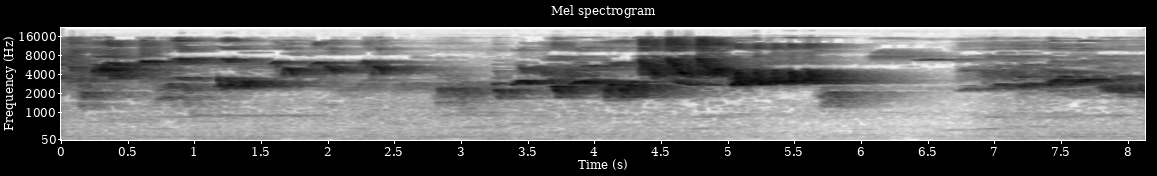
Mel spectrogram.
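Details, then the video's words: Lively high-pitched munia (emprit) song of rapid chirps and squeaky notes, loudest in the middle, then a short lull before the twittering resumes. "suara burung emprit"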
